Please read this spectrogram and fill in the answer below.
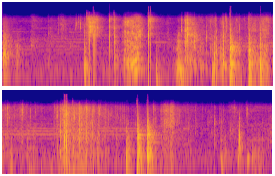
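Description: Plastic shrink wrap being torn and crumpled off a sealed box of hockey cards, in several bursts of crackling rips.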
